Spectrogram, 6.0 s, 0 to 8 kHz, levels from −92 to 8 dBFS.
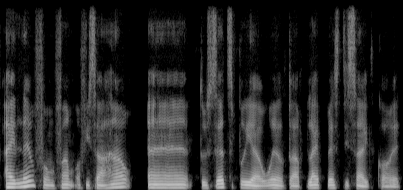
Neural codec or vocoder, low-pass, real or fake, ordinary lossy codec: codec, 16 kHz, 4.8 kbps, FACodec; none; fake; none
